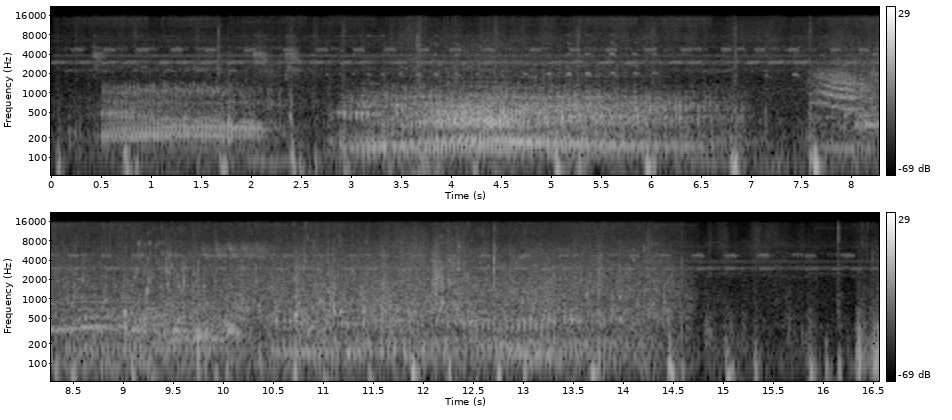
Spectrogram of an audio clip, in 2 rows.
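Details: A female elephant in the forest gives low, harmonic rumbles that swell into loud, harsh bellows with rising sweeps, a mating call to draw in males during her few fertile days every 2 to 4 years.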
